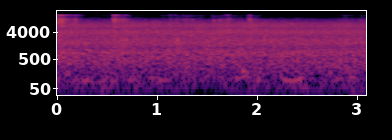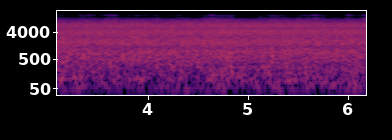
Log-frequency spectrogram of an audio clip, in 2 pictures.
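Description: Steady, even outdoor rushing hiss with no distinct events, like distant traffic or running water heard as one wash of noise.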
